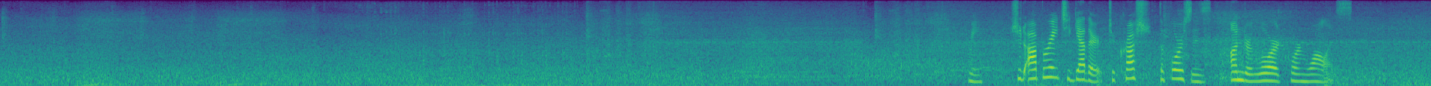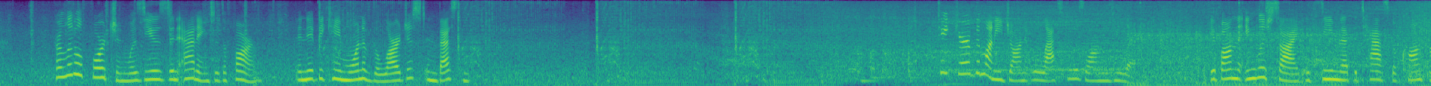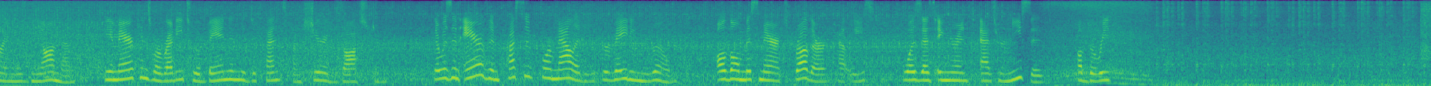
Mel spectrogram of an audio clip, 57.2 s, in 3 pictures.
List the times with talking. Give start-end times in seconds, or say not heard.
12.9-18.0, 19.8-25.4, 31.6-34.2, 35.2-43.4, 44.0-53.0.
